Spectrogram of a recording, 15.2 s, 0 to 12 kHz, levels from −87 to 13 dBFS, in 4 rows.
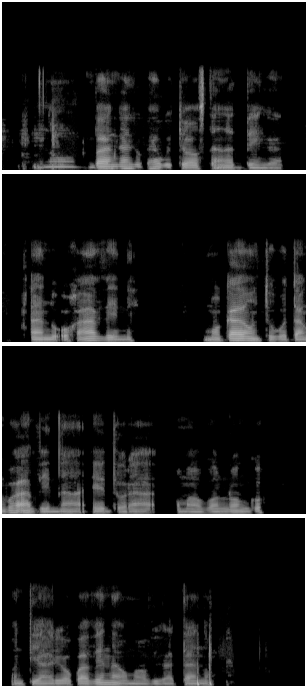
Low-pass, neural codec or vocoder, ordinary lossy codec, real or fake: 7.2 kHz; none; MP3, 96 kbps; real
